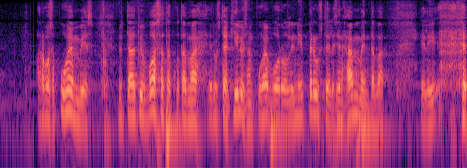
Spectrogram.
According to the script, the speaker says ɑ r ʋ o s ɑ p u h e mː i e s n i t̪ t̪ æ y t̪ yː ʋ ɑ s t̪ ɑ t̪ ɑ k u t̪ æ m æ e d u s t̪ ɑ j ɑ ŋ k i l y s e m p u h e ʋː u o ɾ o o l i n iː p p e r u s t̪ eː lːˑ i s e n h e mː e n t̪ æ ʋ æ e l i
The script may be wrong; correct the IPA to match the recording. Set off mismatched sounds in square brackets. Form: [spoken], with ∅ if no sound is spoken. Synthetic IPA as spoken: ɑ r ʋ o s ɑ p u h e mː i e s n [y] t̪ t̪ æ y t̪ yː ʋ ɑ s t̪ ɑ t̪ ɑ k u t̪ æ m æ e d u s t̪ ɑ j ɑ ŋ k i l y s e m p u h e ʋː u o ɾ o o l i n iː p p e r u s t̪ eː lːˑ i s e n h [æ] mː e n t̪ æ ʋ æ e l i

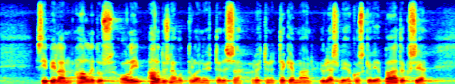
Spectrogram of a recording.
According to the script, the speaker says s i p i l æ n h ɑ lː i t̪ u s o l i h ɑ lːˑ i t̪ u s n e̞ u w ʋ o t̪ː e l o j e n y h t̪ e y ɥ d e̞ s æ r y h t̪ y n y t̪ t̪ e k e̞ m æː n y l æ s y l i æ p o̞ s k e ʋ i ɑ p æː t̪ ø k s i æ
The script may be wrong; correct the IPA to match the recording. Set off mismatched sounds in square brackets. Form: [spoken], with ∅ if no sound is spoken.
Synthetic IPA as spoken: s i p i l æ n h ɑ lː i t̪ u s o l i h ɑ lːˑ i t̪ u s n e̞ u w ʋ o t̪ː e l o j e n y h t̪ e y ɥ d e̞ [sː] æ r y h t̪ y n y t̪ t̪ e k e̞ m æː n y l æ s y l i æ [k] o̞ s k e ʋ i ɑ p æː t̪ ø k s i æ

